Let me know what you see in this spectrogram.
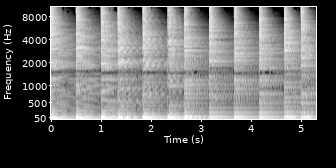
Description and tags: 90 Partomik synth 02
standard lofi hiphop synth
free, hiphop, lofi, partomik, synth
